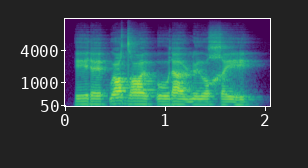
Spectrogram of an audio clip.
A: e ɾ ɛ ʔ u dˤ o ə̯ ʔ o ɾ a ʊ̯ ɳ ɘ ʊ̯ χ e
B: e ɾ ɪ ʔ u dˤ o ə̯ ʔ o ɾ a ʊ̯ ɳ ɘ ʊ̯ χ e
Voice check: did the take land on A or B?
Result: A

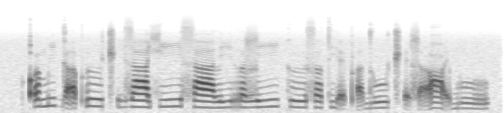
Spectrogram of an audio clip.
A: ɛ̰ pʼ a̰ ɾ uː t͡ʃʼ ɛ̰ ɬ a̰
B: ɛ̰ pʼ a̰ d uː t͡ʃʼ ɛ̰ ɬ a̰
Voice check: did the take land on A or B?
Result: B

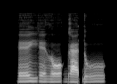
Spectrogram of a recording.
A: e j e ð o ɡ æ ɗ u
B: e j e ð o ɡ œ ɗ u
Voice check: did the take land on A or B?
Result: A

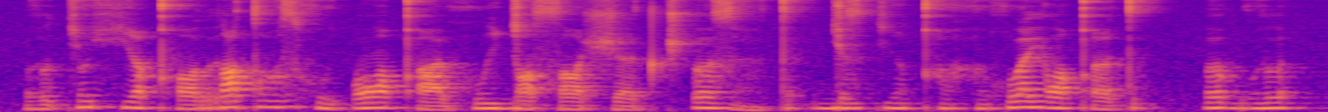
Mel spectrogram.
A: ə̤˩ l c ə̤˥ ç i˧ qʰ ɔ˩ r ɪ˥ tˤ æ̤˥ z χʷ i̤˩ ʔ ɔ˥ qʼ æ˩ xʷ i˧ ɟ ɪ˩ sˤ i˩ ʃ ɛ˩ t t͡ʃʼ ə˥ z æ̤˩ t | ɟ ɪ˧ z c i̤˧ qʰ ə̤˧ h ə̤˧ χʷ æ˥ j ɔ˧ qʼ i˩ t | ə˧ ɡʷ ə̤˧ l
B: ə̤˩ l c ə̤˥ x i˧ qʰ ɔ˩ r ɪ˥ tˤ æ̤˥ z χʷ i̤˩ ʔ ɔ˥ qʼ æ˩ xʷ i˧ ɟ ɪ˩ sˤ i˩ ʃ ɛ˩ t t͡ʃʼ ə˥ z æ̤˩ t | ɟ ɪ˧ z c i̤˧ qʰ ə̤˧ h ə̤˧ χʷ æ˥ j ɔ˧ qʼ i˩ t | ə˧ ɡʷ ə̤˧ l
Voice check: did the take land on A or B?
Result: A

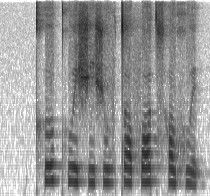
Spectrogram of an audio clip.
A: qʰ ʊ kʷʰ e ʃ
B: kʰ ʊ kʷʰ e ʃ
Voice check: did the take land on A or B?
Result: B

